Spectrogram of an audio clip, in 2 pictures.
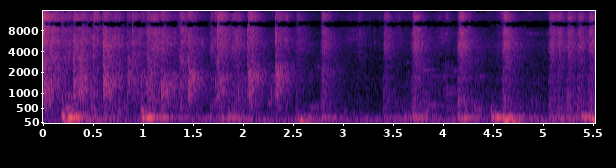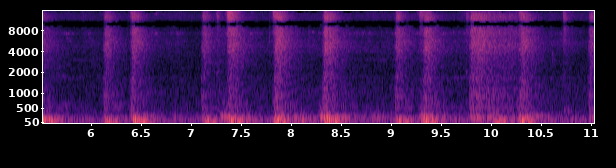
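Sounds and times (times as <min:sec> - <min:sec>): live band playing: 0:00.0 - 0:11.0
drum and cymbal strokes: 0:01.9 - 0:11.0.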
